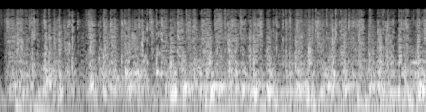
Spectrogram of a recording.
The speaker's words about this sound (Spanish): Es de lo que todo el mundo habla en el día de hoy, bueno, y también durante la jornada de ayer, ese granizo intenso que cayó durante la tarde en toda la ciudad y la provincia de Valencia.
